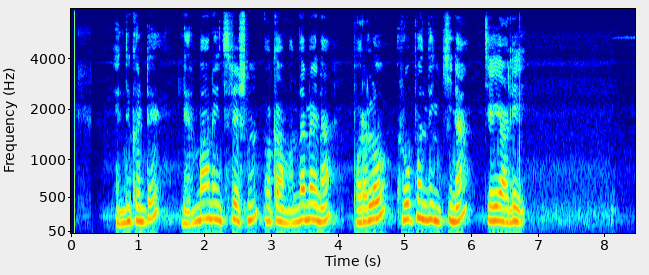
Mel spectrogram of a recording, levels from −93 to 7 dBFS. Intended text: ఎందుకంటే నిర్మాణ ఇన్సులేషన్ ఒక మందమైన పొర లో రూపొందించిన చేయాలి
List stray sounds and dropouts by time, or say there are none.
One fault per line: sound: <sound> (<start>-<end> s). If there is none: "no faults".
no faults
